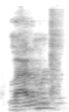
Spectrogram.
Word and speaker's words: Latimer: Latimer, which is where you say Latimer. I say it with a it almost sound like a D.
